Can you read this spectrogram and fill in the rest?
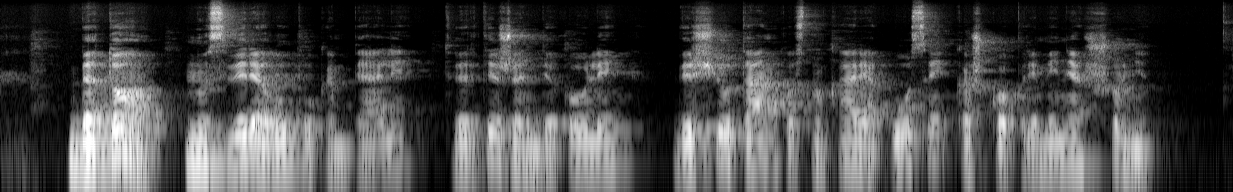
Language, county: Lithuanian, Alytus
